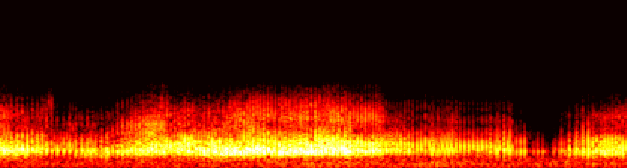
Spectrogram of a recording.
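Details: Garden-pond common frogs calling together at night: a loud, dense murmur of low rattling croaks that swells in the middle, fades toward the end, and briefly drops before resuming.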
